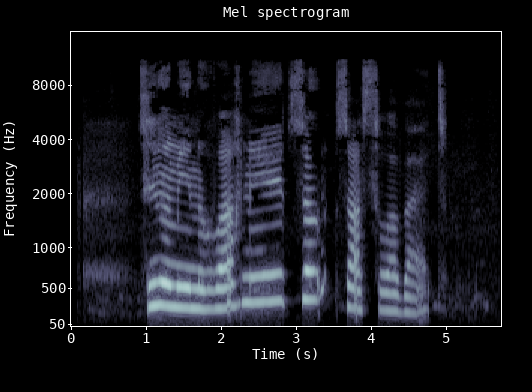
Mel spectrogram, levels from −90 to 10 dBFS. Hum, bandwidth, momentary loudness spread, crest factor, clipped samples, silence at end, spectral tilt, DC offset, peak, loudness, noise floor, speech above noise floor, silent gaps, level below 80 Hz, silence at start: none; 11.5 kHz; 21 LU; 16 dB; under 0.1%; 0.75 s; -4 dB/octave; under 0.1%; -6 dBFS; -22 LUFS; -65 dBFS; 43 dB; none; -82 dBFS; 0.95 s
